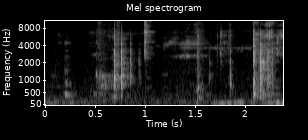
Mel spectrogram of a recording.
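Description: A metal spoon clinking and scraping against a stainless steel bowl of thick paste, in several short, sharp clicks.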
